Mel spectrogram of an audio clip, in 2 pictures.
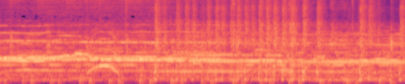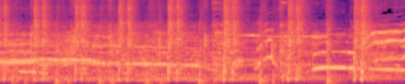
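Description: Live rock band playing a song: a long held sung note over a steady drum-kit beat and guitar, with a new sung phrase starting near the end.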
